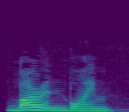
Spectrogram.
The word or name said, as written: barenboim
